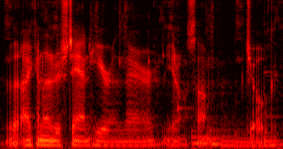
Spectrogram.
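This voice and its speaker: A man's voice: low voice, flat delivery, fairly quick, creaky. A man reading a visual novel aloud as a let's player, adding hesitant, rambling casual commentary. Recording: game music behind. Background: game music.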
